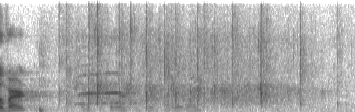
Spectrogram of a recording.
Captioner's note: cheers and applause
